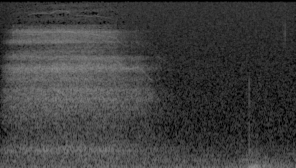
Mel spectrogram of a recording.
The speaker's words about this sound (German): Und nimm ein paar tiefe Atemzüge hier tief, tief ein.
